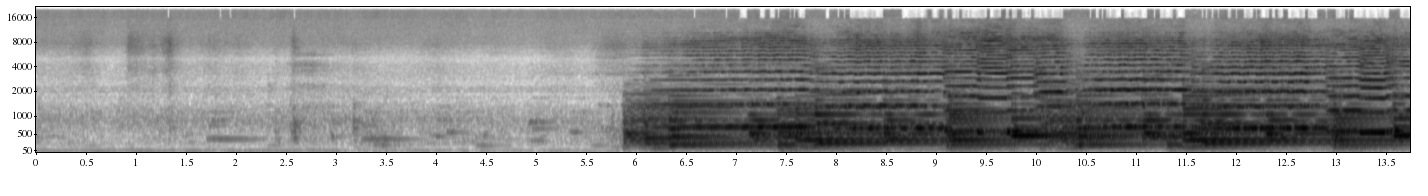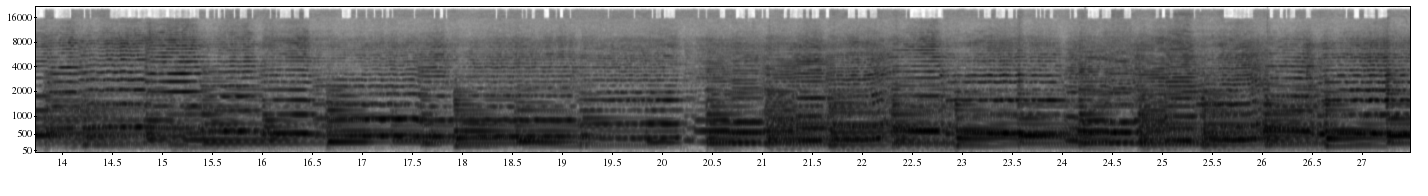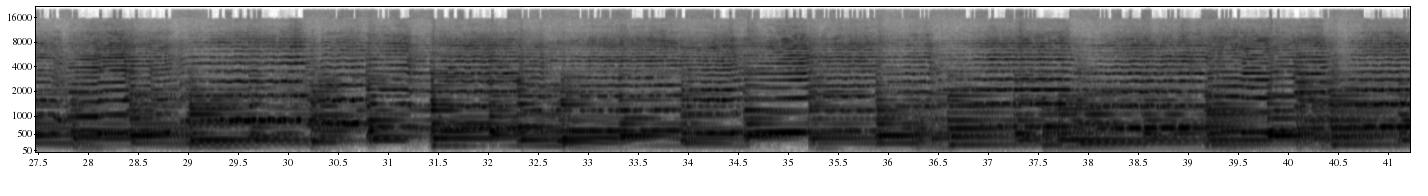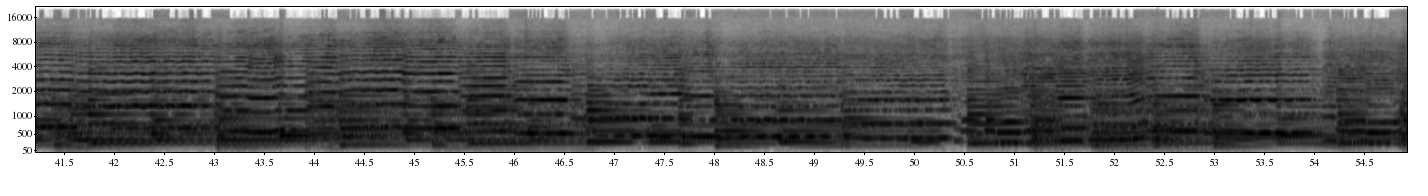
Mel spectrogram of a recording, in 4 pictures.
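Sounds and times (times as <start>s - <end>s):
piano accompaniment: 0.0s - 54.9s
violin melody with vibrato: 5.8s - 54.9s.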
